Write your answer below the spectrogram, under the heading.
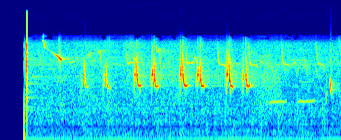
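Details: Birdsong in Tykocin, Podlasie, Poland: a series of short bright chirped notes around mid-high pitch, repeated about twice a second, with a few low soft whistles near the end over faint background noise.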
